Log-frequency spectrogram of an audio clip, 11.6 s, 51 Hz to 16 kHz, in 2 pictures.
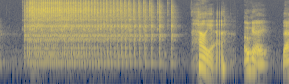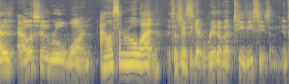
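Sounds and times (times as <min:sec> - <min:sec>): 
homemade prize wheel spinning and clicking: 0:00.5 - 0:03.6
speech: 0:04.0 - 0:11.5.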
